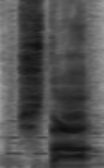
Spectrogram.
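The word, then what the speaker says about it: 下: Shita unaccented means bottom.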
